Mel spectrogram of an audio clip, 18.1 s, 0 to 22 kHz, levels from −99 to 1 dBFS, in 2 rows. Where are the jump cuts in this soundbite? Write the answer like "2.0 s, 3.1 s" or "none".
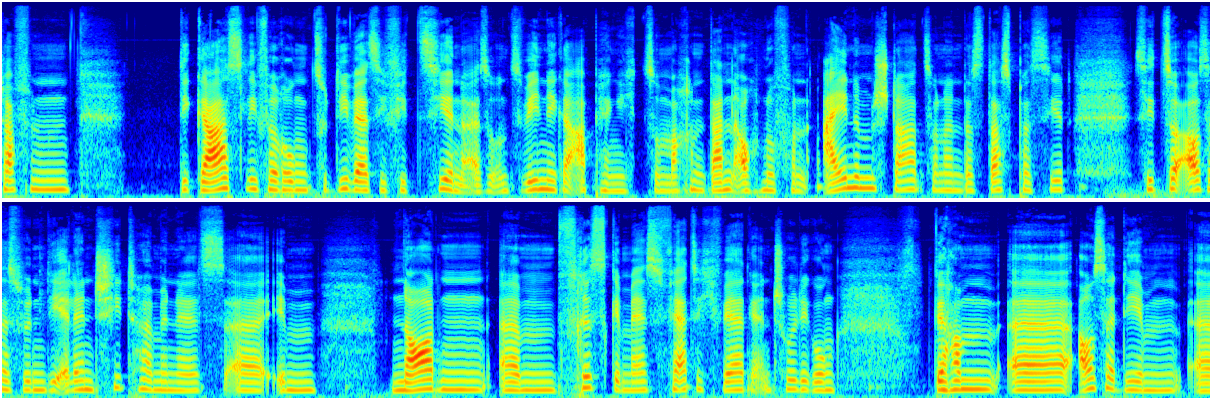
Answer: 14.7 s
